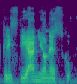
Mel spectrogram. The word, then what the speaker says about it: Cristian Ionescu: the kids are going to be saying your name wrong all across the country. I'm fine. It's Cristian Ionescu.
